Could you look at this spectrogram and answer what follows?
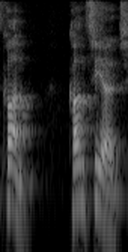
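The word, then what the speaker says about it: concierge: conci now this is not con this is Con conage okay so these were some of the tricky pronunciation the words with tricky pronunciation but I'm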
